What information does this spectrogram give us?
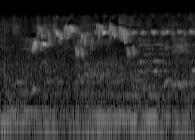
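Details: Rock canary or green singing finch, Serinus mozambicus, giving bright high twittering phrases and short chirps over a steady low hum.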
